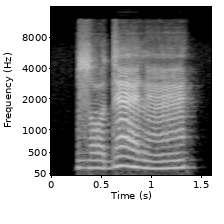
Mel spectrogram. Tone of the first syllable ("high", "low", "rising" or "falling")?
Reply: low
